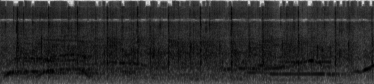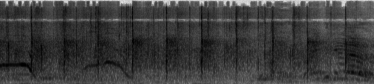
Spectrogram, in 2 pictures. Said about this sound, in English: Please give a round of applause to the magnificent Magnifico and Magnifica, King and Queen of Edinburgh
